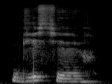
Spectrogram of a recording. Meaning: slide, chute
- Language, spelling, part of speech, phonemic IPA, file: French, glissière, noun, /ɡli.sjɛʁ/, LL-Q150 (fra)-glissière.wav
